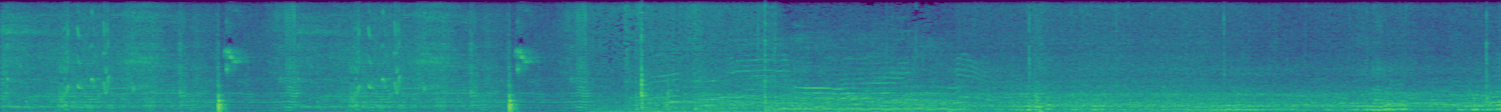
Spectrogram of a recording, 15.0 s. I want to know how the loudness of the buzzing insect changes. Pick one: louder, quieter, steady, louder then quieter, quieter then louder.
steady.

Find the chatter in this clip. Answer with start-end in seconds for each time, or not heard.
6.2-14.9.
